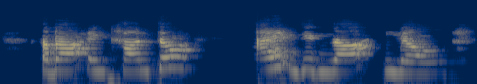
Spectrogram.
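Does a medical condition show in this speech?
Yes: cerebral palsy; speech noticeably affected, listeners wrongly judge intelligence from speech.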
